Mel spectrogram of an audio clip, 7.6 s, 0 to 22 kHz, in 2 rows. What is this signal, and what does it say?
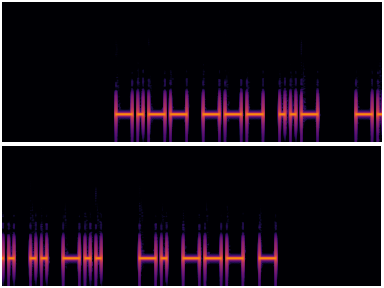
Morse code, heard as a keyed tone, about 22 wpm, 700 Hz. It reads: YOU DID NOT
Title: Sets of 3 Words 22wpm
